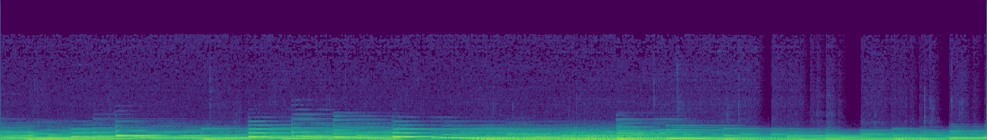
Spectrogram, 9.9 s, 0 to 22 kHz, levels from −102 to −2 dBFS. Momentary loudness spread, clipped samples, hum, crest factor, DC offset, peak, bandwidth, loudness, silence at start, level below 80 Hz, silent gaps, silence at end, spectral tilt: 7 LU; under 0.1%; none; 16 dB; under 0.1%; -10 dBFS; 4 kHz; -25 LUFS; 0 s; -54 dBFS; none; 0 s; -11 dB/octave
